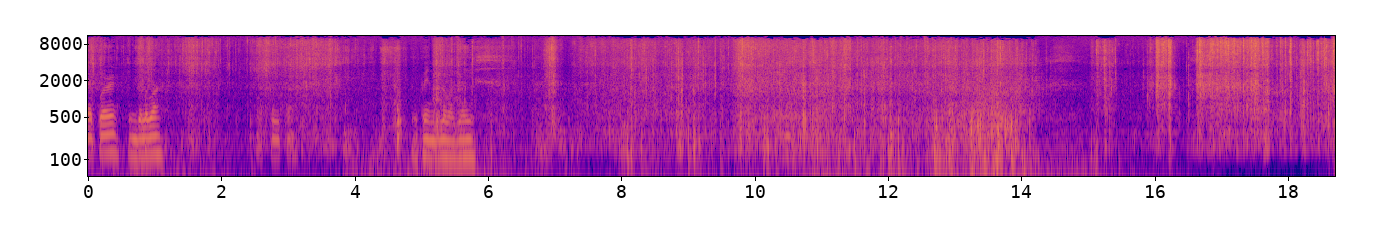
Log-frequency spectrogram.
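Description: Plastic wrappers crinkle and rustle.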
